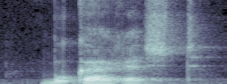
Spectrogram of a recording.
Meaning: Bucharest (the capital city of Romania)
- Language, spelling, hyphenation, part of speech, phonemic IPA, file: Dutch, Boekarest, Boe‧ka‧rest, proper noun, /ˈbu.kaːˌrɛst/, Nl-Boekarest.ogg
